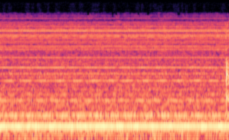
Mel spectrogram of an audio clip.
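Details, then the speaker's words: Anycubic Wash & Cure station with its spin motor run without the wash tank fitted: a clean, steady hum at one pitch with no knocking, wobble or grinding. The motor sounds fine; the vibration occurs only with the water-filled tank on. Normal motor run. "this this portion of the unit sounds fine seems to be the wash tank that's got the issues"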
